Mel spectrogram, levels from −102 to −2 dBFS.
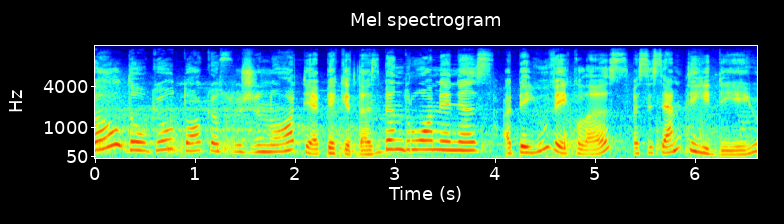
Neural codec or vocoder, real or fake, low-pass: none; real; 14.4 kHz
